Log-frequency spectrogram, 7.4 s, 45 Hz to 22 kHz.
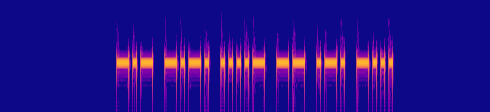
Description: Morse code, heard as a keyed tone, about 20 wpm, 700 Hz. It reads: KC4MRB
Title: USA Call Signs - 6 Characters - Repeated 2x - 20wpm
